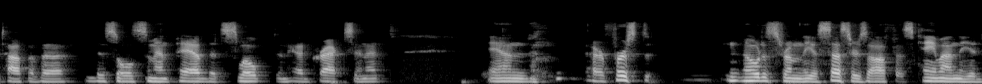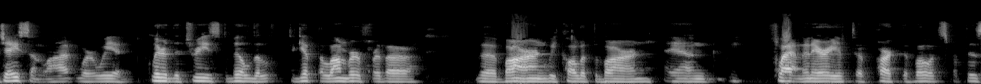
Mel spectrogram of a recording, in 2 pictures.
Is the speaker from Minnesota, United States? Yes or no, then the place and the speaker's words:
no; Haines, Alaska, United States; I'm from Haines.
